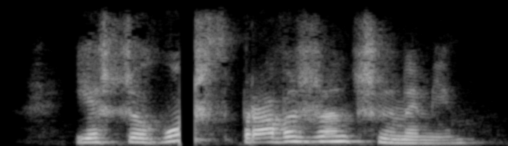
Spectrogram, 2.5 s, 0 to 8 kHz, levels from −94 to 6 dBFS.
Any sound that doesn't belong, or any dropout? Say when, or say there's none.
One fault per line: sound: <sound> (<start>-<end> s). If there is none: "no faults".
sound: dropout (0.9-1.0 s)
